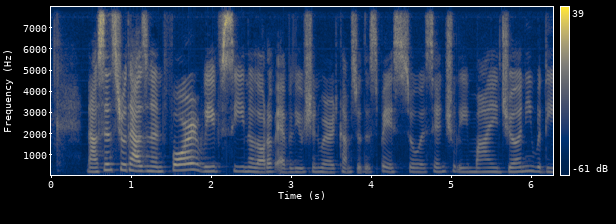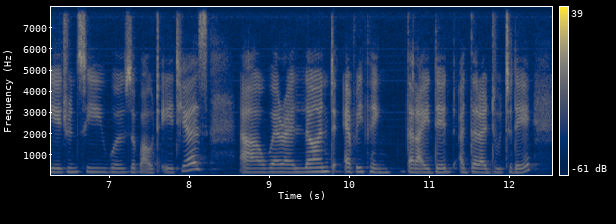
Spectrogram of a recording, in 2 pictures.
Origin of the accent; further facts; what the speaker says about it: Dubai, United Arab Emirates; My grandparents came to Dubai in the 70s, followed by dad, who was a banker. And then I grew up in Dubai.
